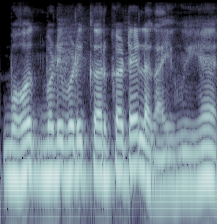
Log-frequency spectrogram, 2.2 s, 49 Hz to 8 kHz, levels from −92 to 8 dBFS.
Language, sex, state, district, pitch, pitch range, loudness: Hindi, male, Jharkhand, Palamu, 150 Hz, 140-155 Hz, -13 LUFS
